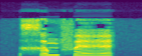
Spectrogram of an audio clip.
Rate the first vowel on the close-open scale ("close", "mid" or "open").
mid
